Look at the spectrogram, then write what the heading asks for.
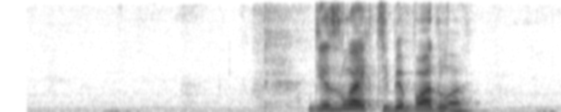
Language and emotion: Russian, angry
